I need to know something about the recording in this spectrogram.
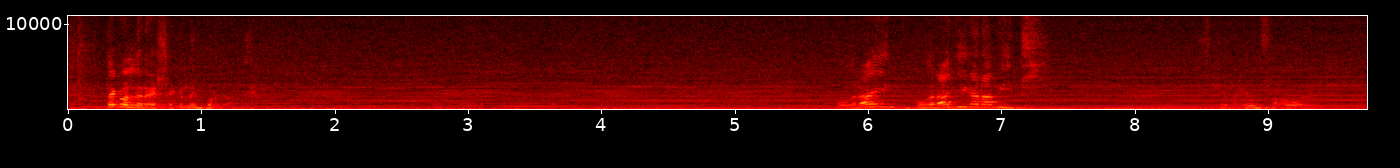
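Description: A racing car engine hums steadily.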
